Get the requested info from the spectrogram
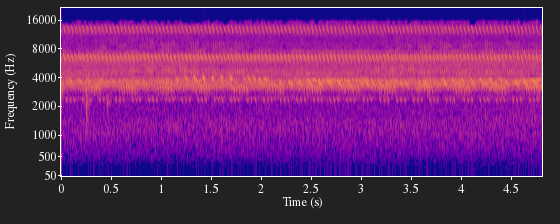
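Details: Bell crickets and other crickets recorded in Narita, Chiba, Japan, on a TASCAM Portacapture X8: a dense, steady chorus of high shimmering trills and rapid pulsed chirps, several bands layered continuously, with a faint low rustle beneath.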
